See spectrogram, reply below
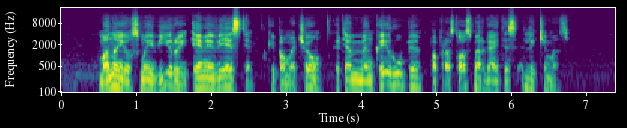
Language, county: Lithuanian, Vilnius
